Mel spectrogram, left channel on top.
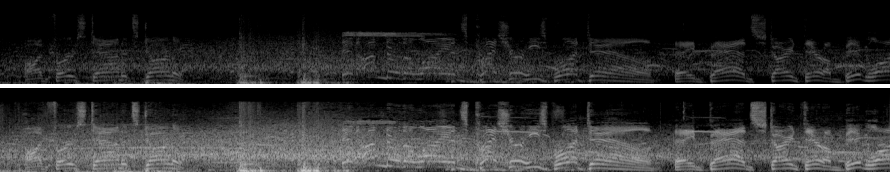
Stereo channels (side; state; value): left; quieter; 20.1 dB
